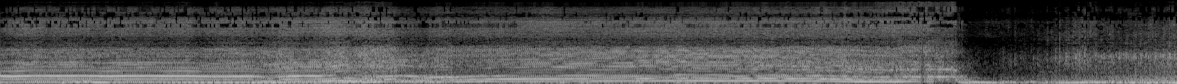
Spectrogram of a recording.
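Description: Loud race car engines rev continuously during a warm-up before a race, their deep harmonic drone rising and falling in pitch as they accelerate, then cutting out abruptly near the end before resuming. No one speaks.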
